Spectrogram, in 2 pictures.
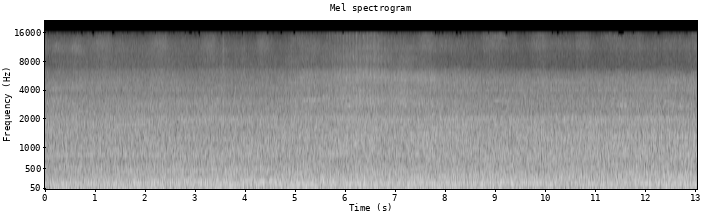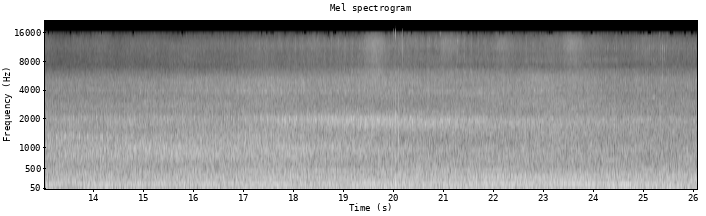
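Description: Heavy diesel tractor-trailer trucks hauling railcars running past at low speed, with other road traffic. A steady rumble that grows somewhat louder in the second half as a truck comes close.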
